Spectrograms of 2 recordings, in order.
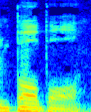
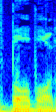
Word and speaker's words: Bol Bol: If you're talking about two big guys, I think Taco Fall had more upside than Bol Bol. – I'm sorry, it's Bol Bol, not Bol Bol.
